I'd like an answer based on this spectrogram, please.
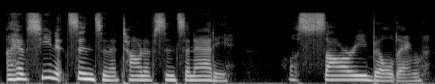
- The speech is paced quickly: No, average, 165 wpm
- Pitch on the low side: No, high, 205 Hz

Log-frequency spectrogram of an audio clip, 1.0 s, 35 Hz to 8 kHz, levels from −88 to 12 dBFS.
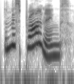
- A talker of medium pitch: No, very high, 335 Hz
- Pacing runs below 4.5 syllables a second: Yes, 4.3 syllables/s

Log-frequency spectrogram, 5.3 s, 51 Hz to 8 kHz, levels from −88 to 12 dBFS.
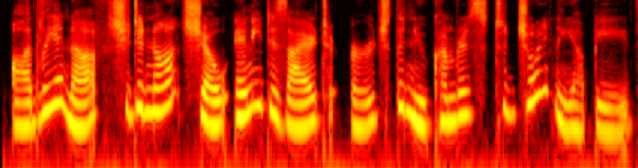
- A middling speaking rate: Yes, average, 180 wpm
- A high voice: Yes, high, 240 Hz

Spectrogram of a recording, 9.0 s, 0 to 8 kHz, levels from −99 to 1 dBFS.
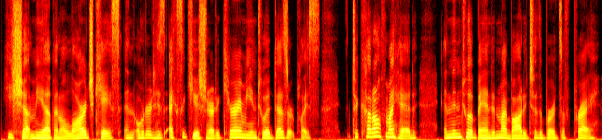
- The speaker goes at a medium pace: No, fast, 230 wpm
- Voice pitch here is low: No, medium, 155 Hz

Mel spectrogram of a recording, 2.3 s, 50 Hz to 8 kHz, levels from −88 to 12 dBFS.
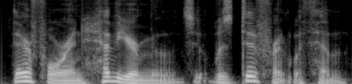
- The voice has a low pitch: Yes, low, 105 Hz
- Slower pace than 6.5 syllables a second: No, 6.9 syllables/s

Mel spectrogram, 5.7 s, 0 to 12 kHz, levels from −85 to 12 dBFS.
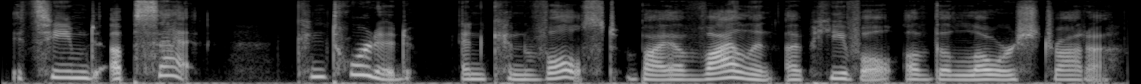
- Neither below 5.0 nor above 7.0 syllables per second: Yes, 5.4 syllables/s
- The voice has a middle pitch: No, high, 220 Hz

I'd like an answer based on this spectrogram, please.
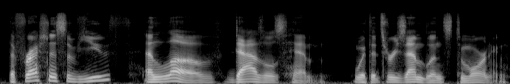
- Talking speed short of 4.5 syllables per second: Yes, 4.2 syllables/s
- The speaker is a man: Yes, male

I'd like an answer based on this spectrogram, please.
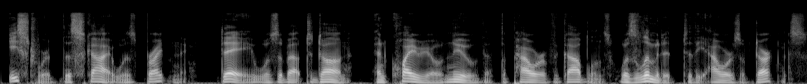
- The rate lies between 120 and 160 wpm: No, average, 195 wpm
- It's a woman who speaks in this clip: No, male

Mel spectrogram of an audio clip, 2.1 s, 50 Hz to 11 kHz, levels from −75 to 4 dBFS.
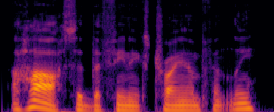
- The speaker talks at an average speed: Yes, average, 145 wpm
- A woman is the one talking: No, male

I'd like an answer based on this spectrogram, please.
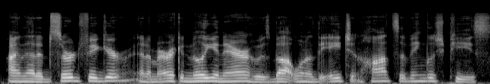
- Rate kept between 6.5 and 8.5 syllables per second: Yes, 6.8 syllables/s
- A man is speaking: Yes, male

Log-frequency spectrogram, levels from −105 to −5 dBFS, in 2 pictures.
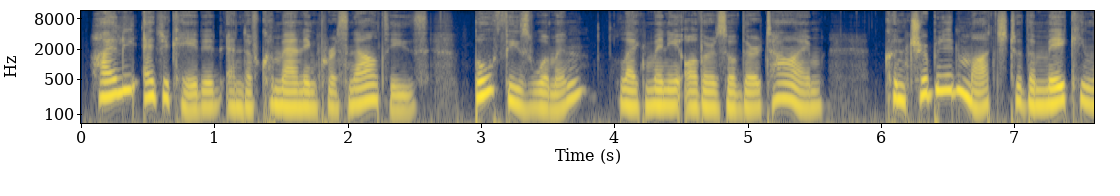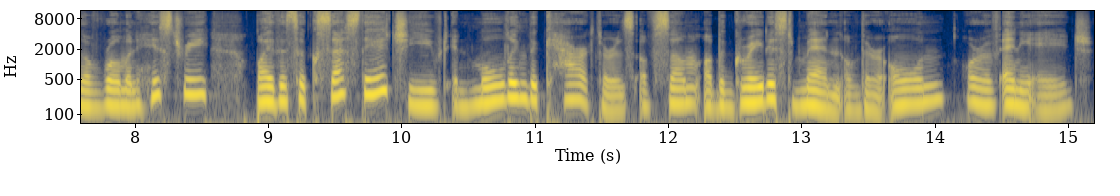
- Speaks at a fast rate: No, average, 180 wpm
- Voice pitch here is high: No, medium, 165 Hz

